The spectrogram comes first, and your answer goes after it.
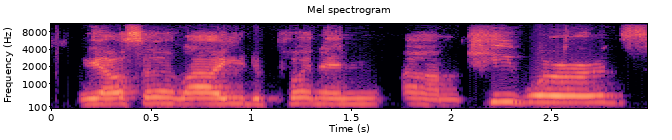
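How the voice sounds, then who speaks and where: This woman's voice has a dark, mellow tone. Her pitch sits fairly high. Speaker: company founder and CEO. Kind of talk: software demo walkthrough. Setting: video call webinar. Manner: fast.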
